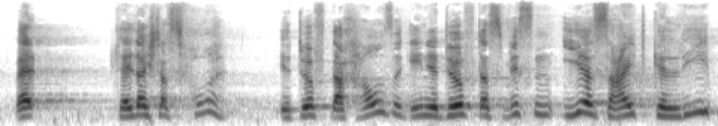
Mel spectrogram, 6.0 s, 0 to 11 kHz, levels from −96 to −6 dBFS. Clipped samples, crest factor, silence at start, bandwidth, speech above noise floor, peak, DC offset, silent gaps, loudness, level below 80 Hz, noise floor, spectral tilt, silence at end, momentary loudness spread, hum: under 0.1%; 22 dB; 0.15 s; 10.5 kHz; 28 dB; -12 dBFS; under 0.1%; none; -32 LUFS; -86 dBFS; -60 dBFS; -3 dB/octave; 0.05 s; 14 LU; none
